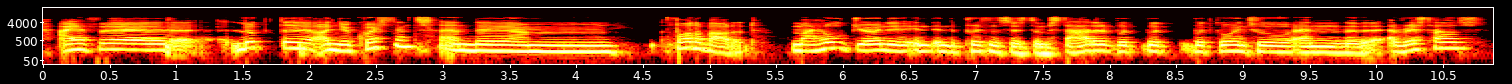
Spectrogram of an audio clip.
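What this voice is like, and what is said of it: Heavy Danish accent. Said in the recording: “translate it from English to Danish and to bear with his heavy accent ... I hope you can bear over with my accent a little bit”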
